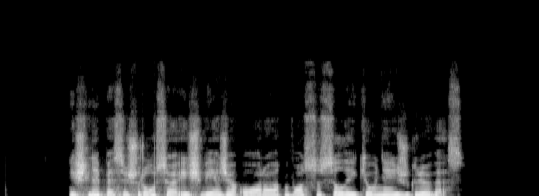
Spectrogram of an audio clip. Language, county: Lithuanian, Vilnius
